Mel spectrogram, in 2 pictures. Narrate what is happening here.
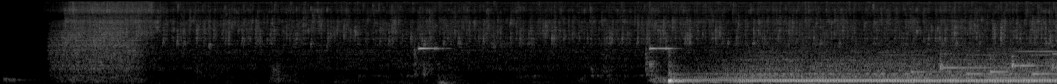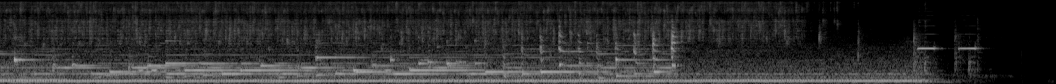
I am getting water from the sink and make food in the mircowave and somebody called me.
